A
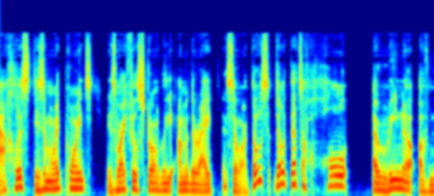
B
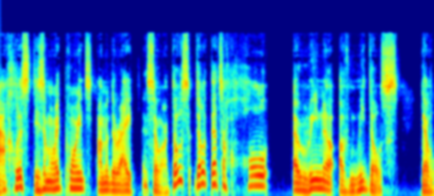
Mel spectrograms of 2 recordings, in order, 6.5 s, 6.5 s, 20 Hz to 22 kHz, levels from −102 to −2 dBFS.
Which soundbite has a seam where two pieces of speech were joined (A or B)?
B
